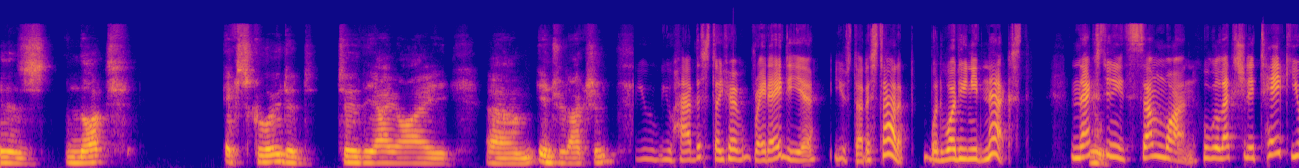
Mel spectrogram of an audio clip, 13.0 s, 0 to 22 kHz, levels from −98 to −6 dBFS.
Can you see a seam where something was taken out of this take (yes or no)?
yes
